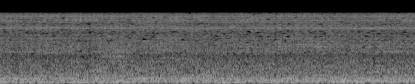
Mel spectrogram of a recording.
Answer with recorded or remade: recorded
